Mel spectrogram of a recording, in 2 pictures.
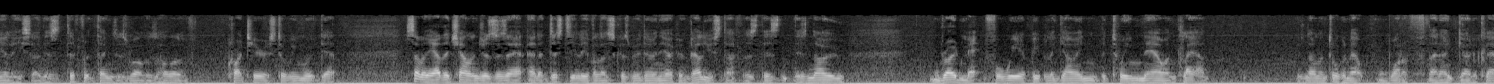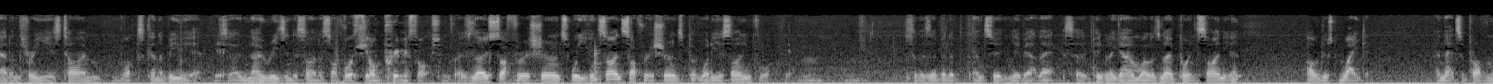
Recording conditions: busy venue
